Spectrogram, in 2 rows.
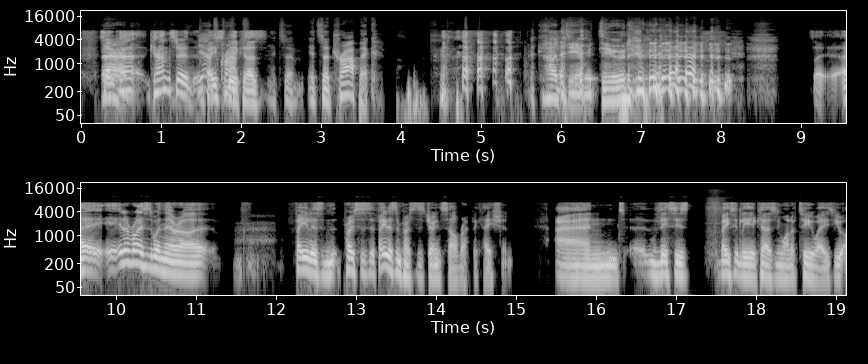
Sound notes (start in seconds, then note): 4.5 laughs sharply; 7.8 much laughter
